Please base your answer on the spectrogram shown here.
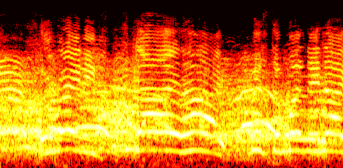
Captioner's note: crowd jeering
